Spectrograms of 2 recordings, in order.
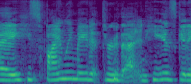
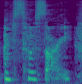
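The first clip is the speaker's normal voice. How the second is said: whispered apology through tears; real teary whisper; tearful whisper; 2 semitones higher, 4 dB quieter than usual. Real, not acted. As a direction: whisper it while crying. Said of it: "how good makeup stands up to, um, tears".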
